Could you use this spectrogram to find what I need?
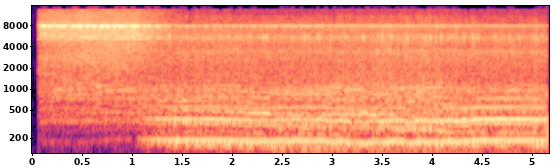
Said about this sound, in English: Here's a little drone sound for you.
